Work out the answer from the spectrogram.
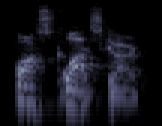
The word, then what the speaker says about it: Huascar: Huascar.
